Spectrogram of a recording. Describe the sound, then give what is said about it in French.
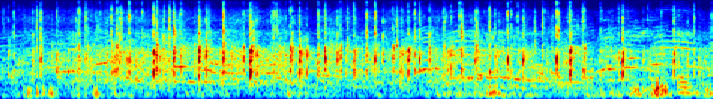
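A crowd of participants applauds themselves at the end of a community day co-organized with youth associations in Seis, dense overlapping clapping that stays loud and even throughout, with scattered cheers and murmuring voices mixed into the noise. “Vous pouvez vous applaudir bien fort.”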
